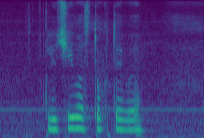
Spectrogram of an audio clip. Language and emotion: Russian, neutral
